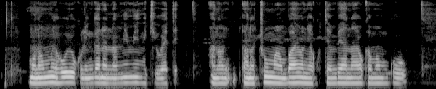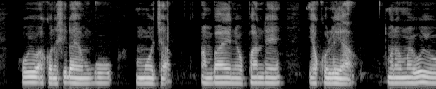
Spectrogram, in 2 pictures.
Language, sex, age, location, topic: Swahili, female, 25-35, Wajir, health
